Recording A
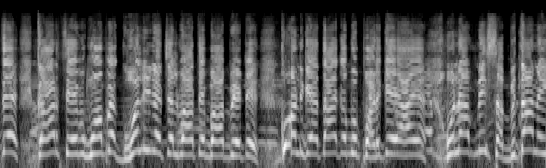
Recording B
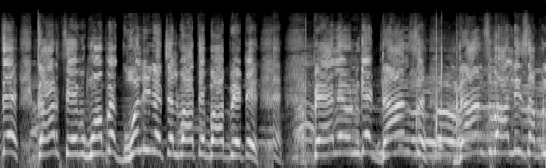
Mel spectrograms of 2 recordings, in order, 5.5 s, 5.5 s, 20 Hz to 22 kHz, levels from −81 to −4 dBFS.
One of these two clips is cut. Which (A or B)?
B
